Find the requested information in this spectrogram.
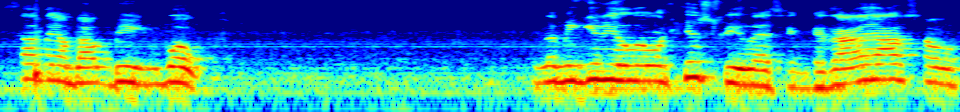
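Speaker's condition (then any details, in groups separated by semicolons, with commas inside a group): Cerebral palsy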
